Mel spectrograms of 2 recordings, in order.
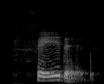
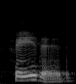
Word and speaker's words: faded: blurted has two syllables faded faded has two syllables otherwise the Ed does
